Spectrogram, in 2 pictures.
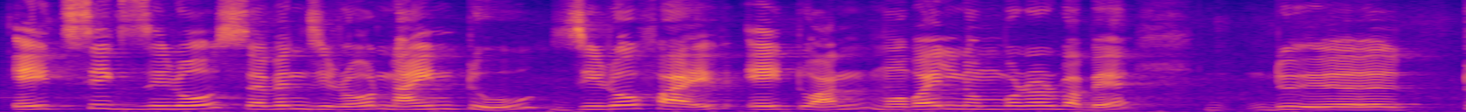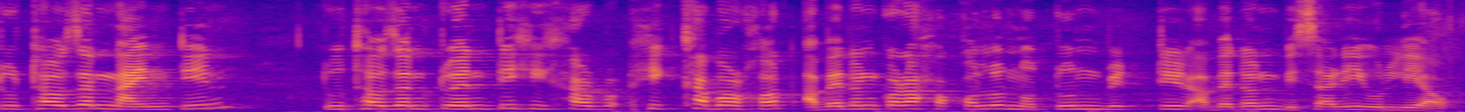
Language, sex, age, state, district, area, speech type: Assamese, female, 60+, Assam, Kamrup Metropolitan, urban, read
